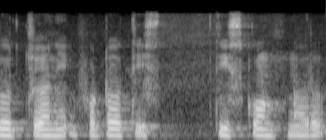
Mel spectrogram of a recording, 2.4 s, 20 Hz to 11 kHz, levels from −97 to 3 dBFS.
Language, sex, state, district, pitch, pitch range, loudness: Telugu, male, Andhra Pradesh, Manyam, 150 Hz, 125-150 Hz, -19 LUFS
